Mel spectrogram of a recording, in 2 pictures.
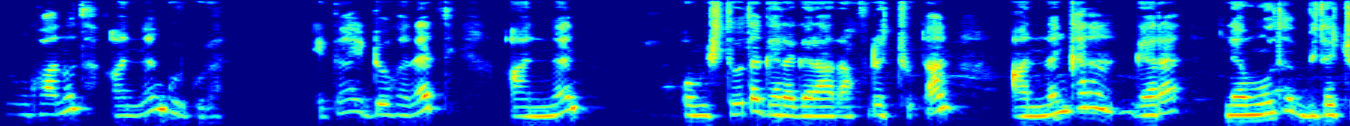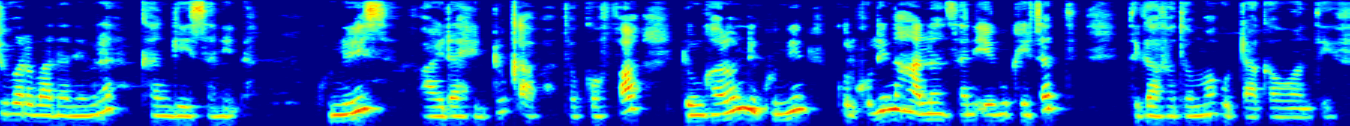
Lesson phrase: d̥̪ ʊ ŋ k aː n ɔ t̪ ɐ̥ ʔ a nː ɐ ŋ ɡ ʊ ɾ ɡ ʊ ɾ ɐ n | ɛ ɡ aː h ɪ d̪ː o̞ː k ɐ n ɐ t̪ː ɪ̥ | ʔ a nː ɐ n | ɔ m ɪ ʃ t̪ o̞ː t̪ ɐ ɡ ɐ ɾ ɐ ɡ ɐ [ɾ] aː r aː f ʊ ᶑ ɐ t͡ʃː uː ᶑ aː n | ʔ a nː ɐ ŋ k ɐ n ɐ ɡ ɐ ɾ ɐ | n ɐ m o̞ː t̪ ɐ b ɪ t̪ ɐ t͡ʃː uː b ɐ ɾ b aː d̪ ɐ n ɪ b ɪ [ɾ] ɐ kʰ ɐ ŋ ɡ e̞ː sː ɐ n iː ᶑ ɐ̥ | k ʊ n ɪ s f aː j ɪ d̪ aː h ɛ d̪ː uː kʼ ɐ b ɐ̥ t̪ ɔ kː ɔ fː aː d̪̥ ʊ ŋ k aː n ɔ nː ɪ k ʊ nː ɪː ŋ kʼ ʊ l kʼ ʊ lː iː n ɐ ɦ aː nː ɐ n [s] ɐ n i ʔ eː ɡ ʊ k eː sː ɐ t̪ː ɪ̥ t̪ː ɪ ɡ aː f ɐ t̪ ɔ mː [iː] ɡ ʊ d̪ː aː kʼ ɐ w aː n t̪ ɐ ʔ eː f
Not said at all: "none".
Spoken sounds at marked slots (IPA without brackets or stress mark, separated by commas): ɾ, ɾ, s, aː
